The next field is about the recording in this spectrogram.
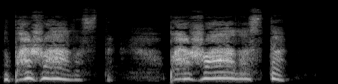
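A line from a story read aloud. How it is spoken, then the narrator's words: Whispering in ear. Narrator (Russian): Мария, ерзая у нее на коленях, шептала в ухо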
